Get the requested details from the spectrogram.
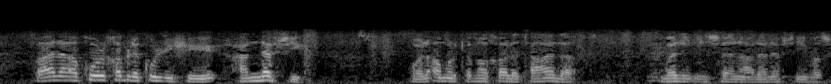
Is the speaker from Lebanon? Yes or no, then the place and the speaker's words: no; Syria; كما يقولون عندنا في سوريا ما عندهم بقى عمل إلا سند الحيطان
